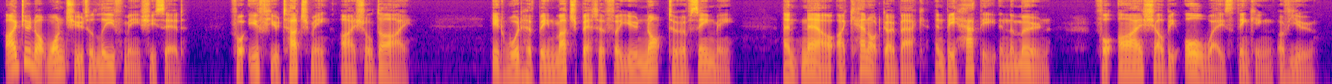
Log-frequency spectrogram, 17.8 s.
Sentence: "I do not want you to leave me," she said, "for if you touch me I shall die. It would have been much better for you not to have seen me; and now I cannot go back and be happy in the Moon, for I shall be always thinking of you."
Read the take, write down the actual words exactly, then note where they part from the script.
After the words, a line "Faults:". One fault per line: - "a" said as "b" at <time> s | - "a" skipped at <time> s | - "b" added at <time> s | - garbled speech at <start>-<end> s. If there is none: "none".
"I do not want you to leave me," she said, "for if you touch me I shall die. It would have been much better for you not to have seen me; and now I cannot go back and be happy in the Moon, for I shall be always thinking of you."
Faults:
none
